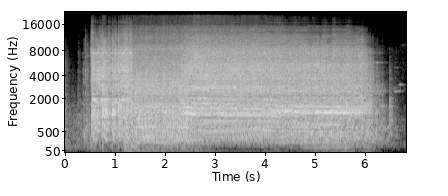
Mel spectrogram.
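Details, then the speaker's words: 2001 Nissan Altima, cold engine after water pump replacement, serpentine belt removed: harsh hissy clatter persists with accessories disconnected; seems internal, source unpinpointed; water pump swap did not cure it. "it does sometimes feel like it's an internal engine noise and it's very it's it's just the sort of pitch and and and uh frequency that you can't really pinpoint exactly where it is it's just a very pervasive noise"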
